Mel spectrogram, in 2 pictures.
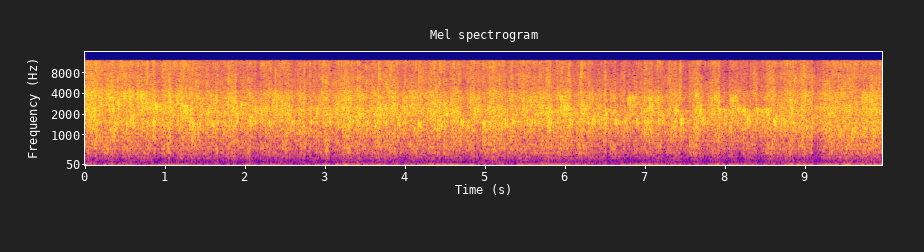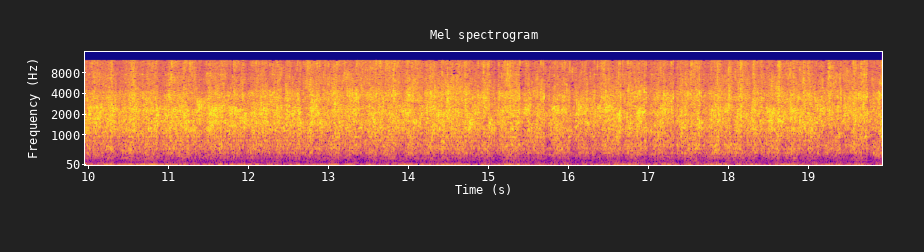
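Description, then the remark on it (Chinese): An audience claps steadily for about twenty seconds, a dense, even wash of many hands with no gaps and no voices rising above it, welcoming Khenpo Sodargye and the director of the Humanistic Buddhism research centre at the Chinese University of Hong Kong. “索达吉堪布和香港中文大学的人间佛教学研究中心主任学仪教授，请大家热烈欢迎。”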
